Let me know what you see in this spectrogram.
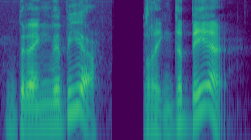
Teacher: in a glaswegian accent the r is generally tapped that means the tongue taps off the roof of the mouth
